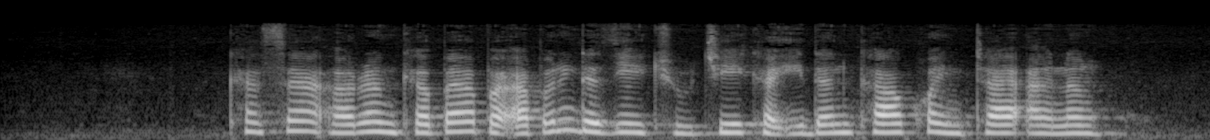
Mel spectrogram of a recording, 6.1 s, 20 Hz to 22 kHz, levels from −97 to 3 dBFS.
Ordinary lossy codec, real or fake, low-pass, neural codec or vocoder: none; fake; 10.8 kHz; codec, 24 kHz, 0.9 kbps, WavTokenizer, medium speech release version 2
